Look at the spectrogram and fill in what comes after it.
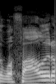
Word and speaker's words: La Follette: Well, I mean, my second favorite is Robert Lafayette. – Yeah. They usually pronounce it La Follette over there. I don't know if it's like a weird Buffalo pronunciation.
